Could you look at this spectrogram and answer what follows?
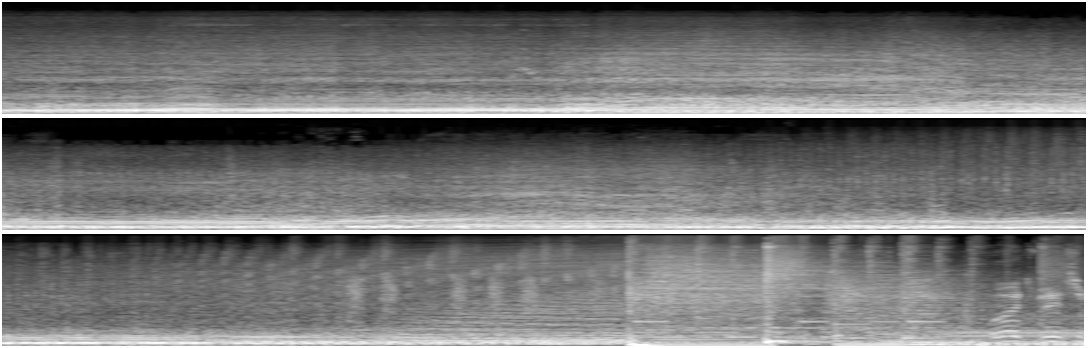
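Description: A Polaris RZR off-road side-by-side roars steadily on a trail at Westpoint, Tennessee, its engine rising and falling in pitch as it revs while riding, loud and continuous with rattling and clatter near the end.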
